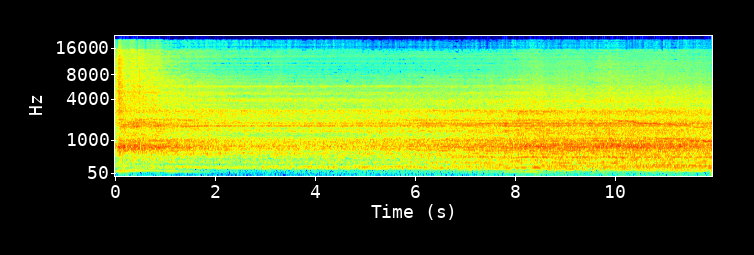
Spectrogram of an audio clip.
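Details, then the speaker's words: Food processor at speed nine for 30 seconds grinding peanuts into peanut butter; a loud steady high whir with dry grinding that eases as the nuts break down, and the motor sound changes. Normal grinding. "so you can see it's grinding [Applause] you can hear by the sound in the motor that it changes things up"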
